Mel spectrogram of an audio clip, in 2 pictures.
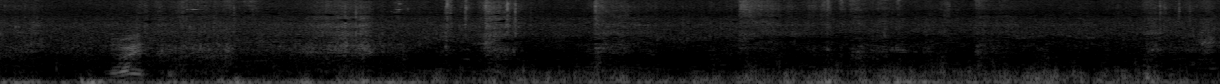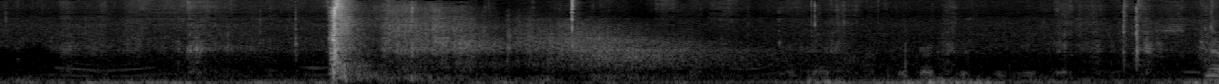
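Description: A single rifle shot about eight seconds in, its report rolling away for a couple of seconds after it, from a bolt-action rifle fired off a bench rest. A low wind rumble on the microphone runs underneath.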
